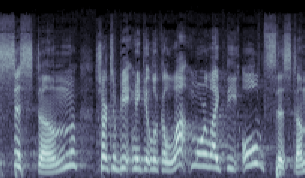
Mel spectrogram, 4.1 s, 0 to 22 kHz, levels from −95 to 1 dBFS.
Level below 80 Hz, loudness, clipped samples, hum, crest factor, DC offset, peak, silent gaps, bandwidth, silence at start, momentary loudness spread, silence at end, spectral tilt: -52 dBFS; -20 LUFS; under 0.1%; none; 16 dB; under 0.1%; -4 dBFS; none; 15 kHz; 0 s; 4 LU; 0 s; -3.5 dB/octave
